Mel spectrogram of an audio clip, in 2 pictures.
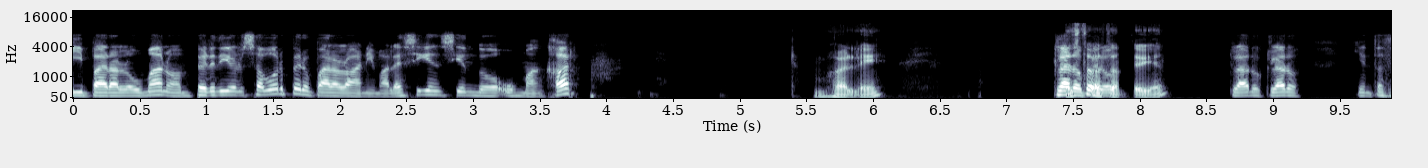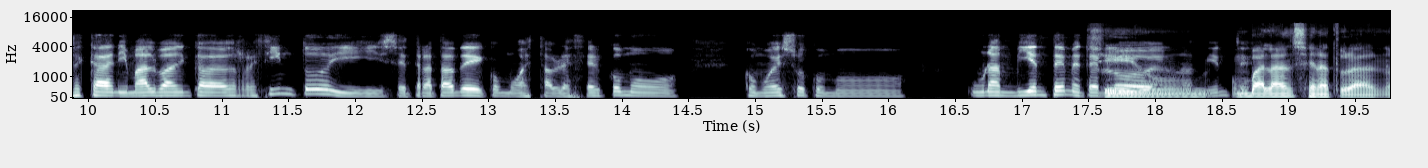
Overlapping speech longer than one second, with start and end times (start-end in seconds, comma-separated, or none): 17.4-18.8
